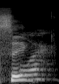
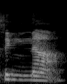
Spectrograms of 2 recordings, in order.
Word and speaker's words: Singapore: So wait, I don't- it's I like mispronounce. singing, It's Singapore. Singa instead of Sig. Ga. No, Like the yeah. N before the G instead of the G. He thought it was Signa.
